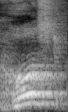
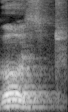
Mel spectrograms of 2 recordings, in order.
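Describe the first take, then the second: First: The first g sound is breathy. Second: The first g sound is plain. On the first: The speaker calls it wrong. "ঘোস্ট পড়তে হবে না" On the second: The speaker calls it right. "এর pronunciation বা উচ্চারণ হলো গোস্ট"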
